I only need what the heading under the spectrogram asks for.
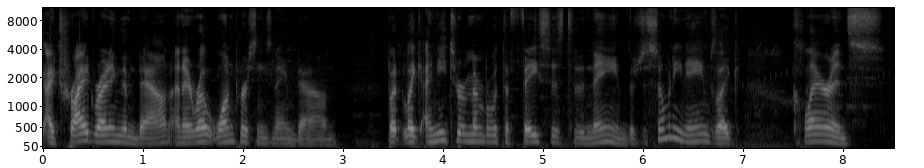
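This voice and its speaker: A young man from the United States with a General American accent casually rambles to himself while playing a video game, speaking in a medium-pitched, fairly bright voice as a streamer.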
